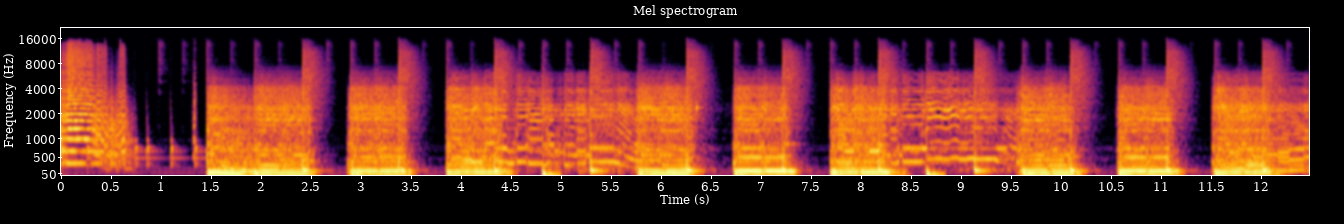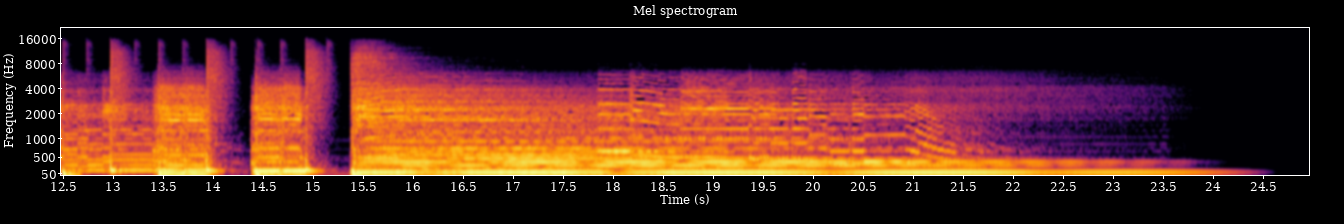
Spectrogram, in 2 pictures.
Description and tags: Angus Lejeune Theme
A simple theme in a AC DC style. Made with Ableton live 9, guitar Rig and a Roland R8 Drum machine.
